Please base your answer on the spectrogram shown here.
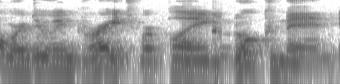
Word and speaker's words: Rockman: Streaming Rookman X. And yes, I have to say it like that every time because that's how it's said in the Japanese commercials.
